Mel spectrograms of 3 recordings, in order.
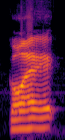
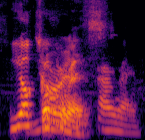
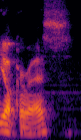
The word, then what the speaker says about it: Gyökeres: I'm going to try and pronounce it. They're trying to, abbreviate for me. Garesh. I can't do it. Do you want to have a go? Gyökeres. Oh, I like Gyökeres.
